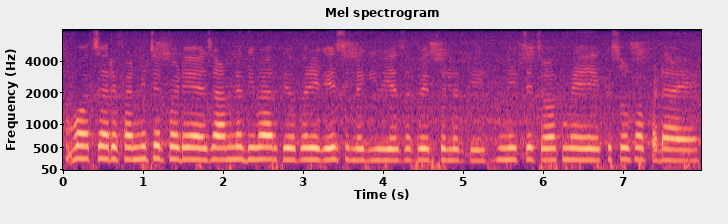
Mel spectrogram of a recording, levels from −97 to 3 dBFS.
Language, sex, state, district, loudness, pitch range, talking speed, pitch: Hindi, female, Rajasthan, Bikaner, -14 LUFS, 240-255 Hz, 175 wpm, 250 Hz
